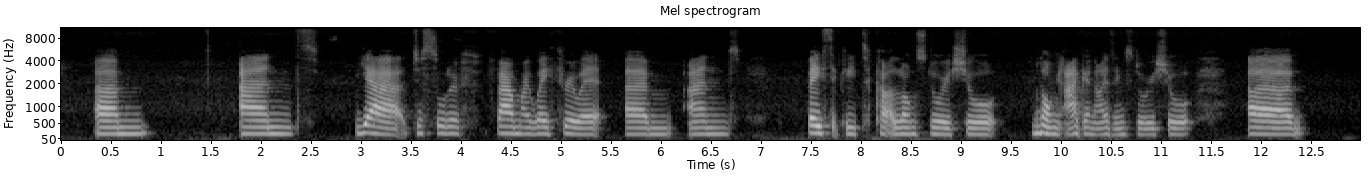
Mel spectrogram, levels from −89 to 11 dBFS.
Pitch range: 180-195 Hz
